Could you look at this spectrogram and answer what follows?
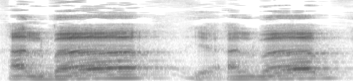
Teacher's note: Ba yang disukunkan di akhir kalimat dibaca qalqalah kubro.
